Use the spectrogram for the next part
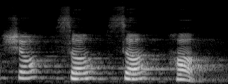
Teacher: उष्म व्यंजनों का उच्चारण एक प्रकार की रगड़ या घर्षण से उत्पन्न उष्म वायु से होता है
